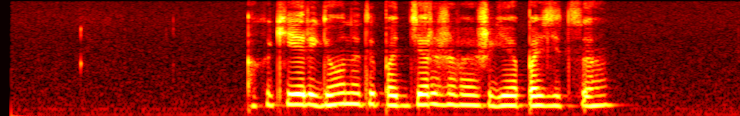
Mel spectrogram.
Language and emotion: Russian, neutral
